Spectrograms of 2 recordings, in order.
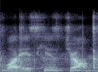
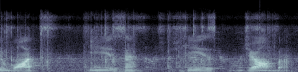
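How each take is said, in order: First: Said in the usual way. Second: Each word set apart by pauses, falling on "job"; slow, word by word. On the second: Shown as a demonstration. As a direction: drill it slowly: "What ... is ... his job?". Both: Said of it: "the whole sentence will be".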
